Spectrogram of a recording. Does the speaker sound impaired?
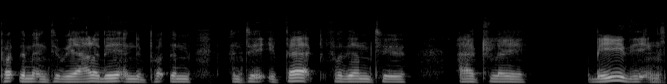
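Yes: Down syndrome.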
